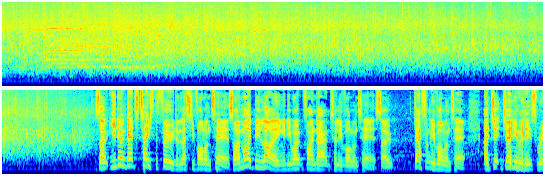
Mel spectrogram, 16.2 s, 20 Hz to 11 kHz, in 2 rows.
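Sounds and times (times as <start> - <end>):
audience applause from a sizable crowd: 0.0 - 9.5
faint whoops and whistles: 0.4 - 2.5, 3.7 - 4.3
speech: 9.6 - 16.2.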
